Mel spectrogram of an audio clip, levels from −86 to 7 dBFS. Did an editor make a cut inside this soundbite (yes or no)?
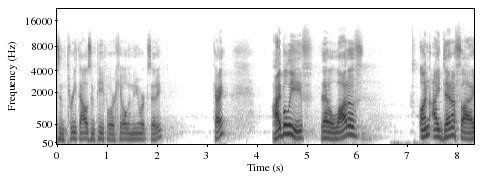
no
